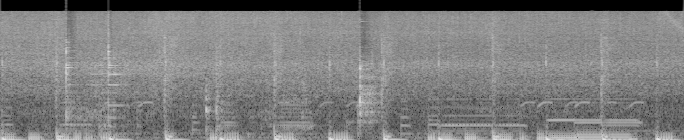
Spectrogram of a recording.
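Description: Shredded spaghetti squash sizzling in butter in a hot skillet as it is pulled in and tossed with metal tongs. Background music with a steady beat plays over it.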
